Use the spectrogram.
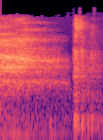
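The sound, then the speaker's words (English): A long, breathy inhale drawn through a plastic toy's razor claw attachment, miming smoking a blunt, hissing and airy, followed by a short exhale or puff, with no talking. “I was doing the pantomime for smoking a, a sweet blunt, but in fact, it's it's the razor claw attachment to steel jaw, which is a Decepticon.”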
